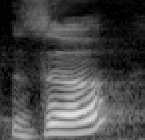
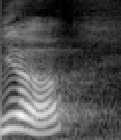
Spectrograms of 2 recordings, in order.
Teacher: in z the articulators are closer and they can actually block the air more than the sound year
